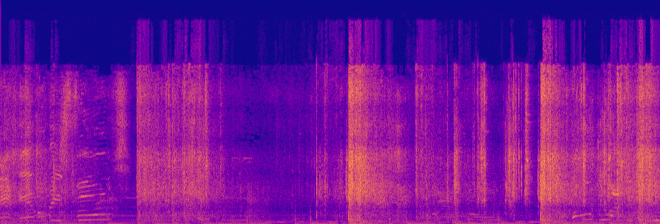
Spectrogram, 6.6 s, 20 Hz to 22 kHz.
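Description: Gunfire in Red Dead Redemption 2 crackles through a busy gunfight, with several sharp shots and impacts scattered over a rumbling game soundscape while characters speak.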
